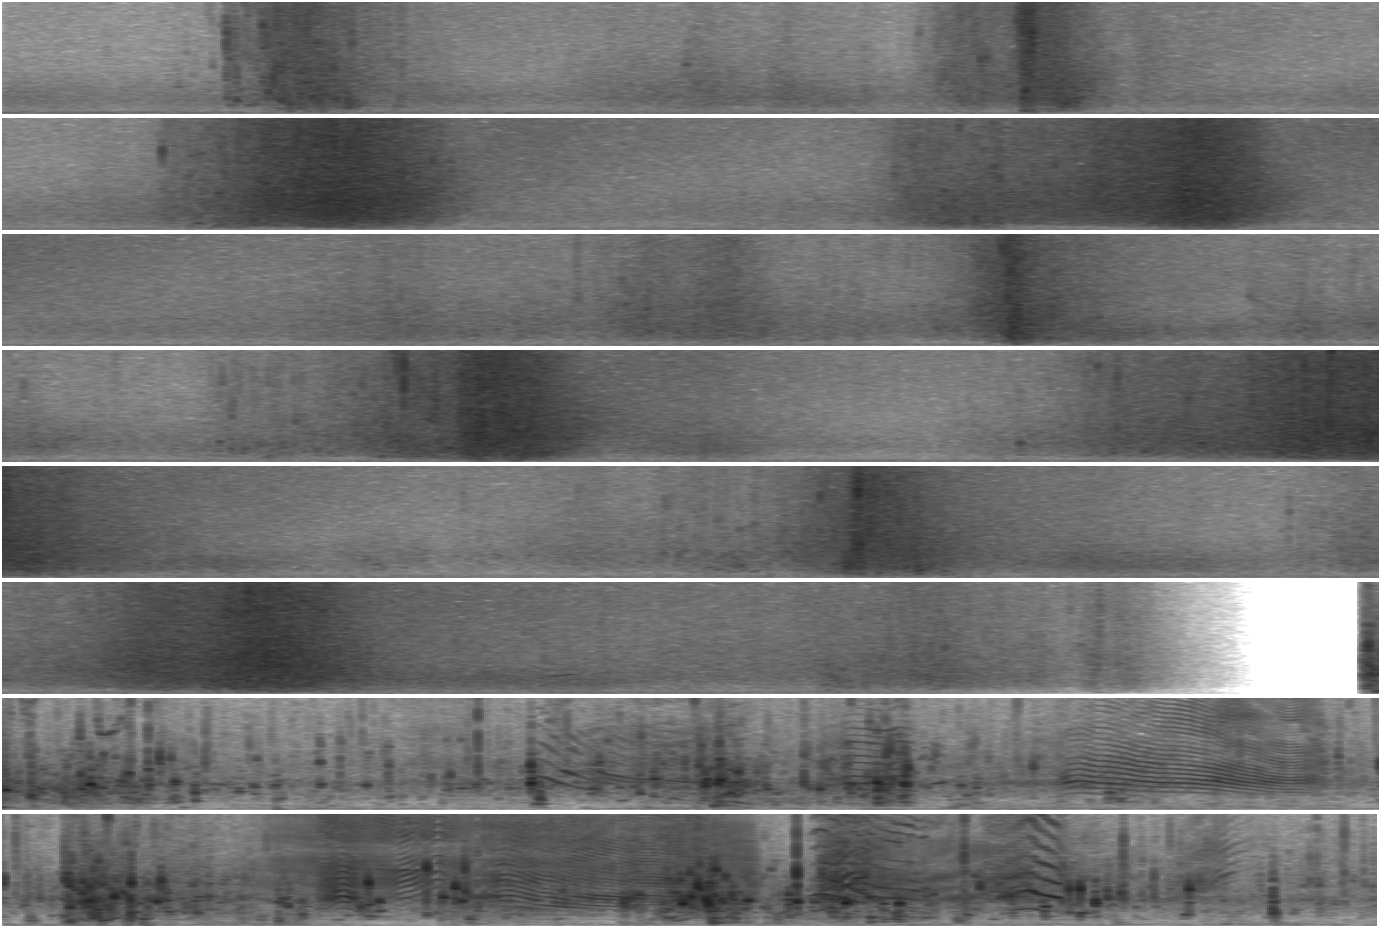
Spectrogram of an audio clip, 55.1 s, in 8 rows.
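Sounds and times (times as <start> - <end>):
ocean waves washing in: 0.0 - 40.5, 41.2 - 55.0.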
